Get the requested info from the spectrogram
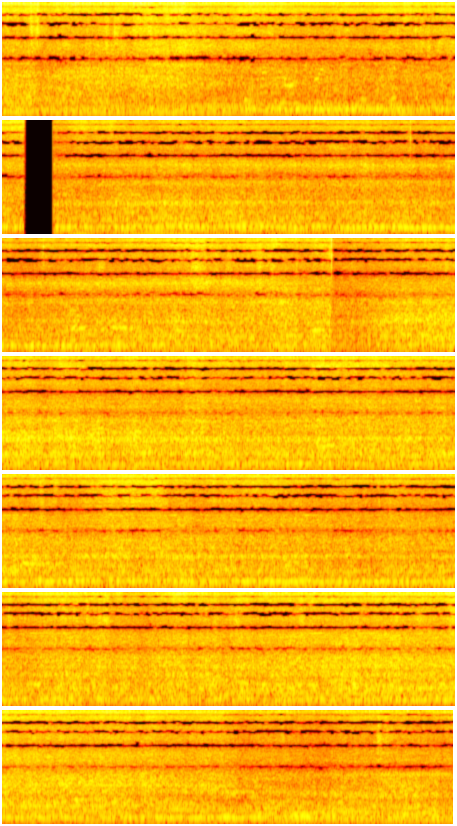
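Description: John Deere tractor's diesel engine running steadily, heard from inside the cab while driving. The sound cuts out completely for a moment about five seconds in.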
